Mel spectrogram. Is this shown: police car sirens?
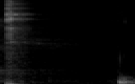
no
